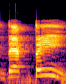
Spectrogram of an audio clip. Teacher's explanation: detém soa mais forte a última sílaba. Por isso é oxítona, recebe um acento agudo.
